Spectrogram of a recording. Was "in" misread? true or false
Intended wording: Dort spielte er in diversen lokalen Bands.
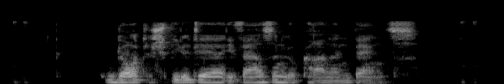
true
